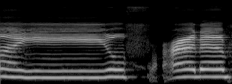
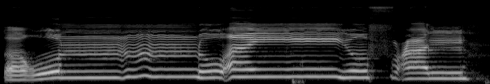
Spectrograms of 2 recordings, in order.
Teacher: نون ساکن ہے، آگے یا مشدد آ گیا تو نون ساکن کو نہیں پڑھیں گے، حمزہ کو یا کے ساتھ ملا کر پڑھیں گے۔ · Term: ادغام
